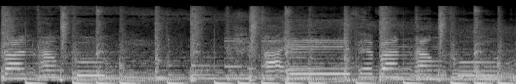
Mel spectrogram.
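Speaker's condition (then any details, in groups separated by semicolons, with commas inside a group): No condition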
